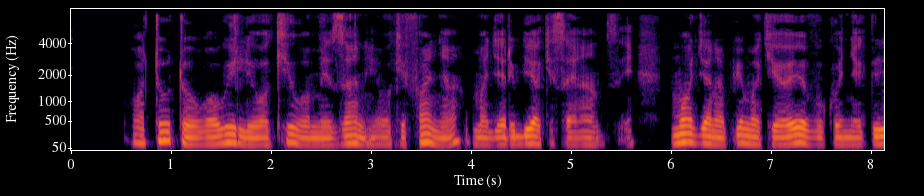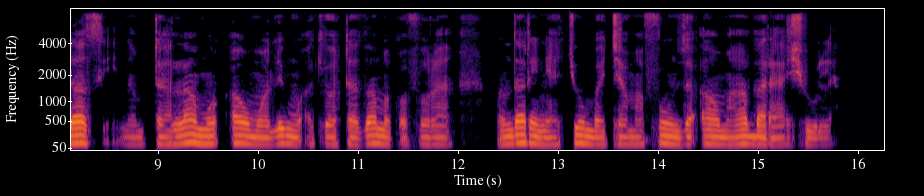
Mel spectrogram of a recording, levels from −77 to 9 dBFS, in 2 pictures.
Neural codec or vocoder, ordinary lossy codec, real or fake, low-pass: none; AAC, 32 kbps; real; 7.2 kHz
